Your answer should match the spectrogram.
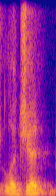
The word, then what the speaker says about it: Legent: So this is Legent Bourbon. So it's like legend, kind of L-E-G-E-N-T, Legent, or Legent, how you pronounce it.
